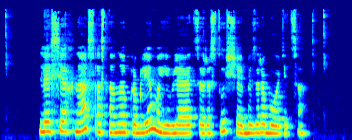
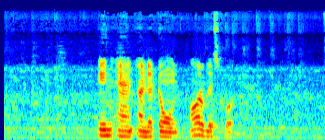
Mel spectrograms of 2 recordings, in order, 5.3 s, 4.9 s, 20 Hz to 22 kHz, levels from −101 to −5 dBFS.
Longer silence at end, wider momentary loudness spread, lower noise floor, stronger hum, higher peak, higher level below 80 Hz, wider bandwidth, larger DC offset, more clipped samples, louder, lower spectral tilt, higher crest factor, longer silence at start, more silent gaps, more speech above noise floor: second, 0.7 s vs 1.4 s; about the same, 15 LU vs 13 LU; first, -71 dBFS vs -48 dBFS; neither; second, -18 dBFS vs -2 dBFS; second, -80 dBFS vs -56 dBFS; about the same, 16.5 kHz vs 16 kHz; neither; neither; second, -31 LUFS vs -20 LUFS; second, -4.5 dB/octave vs -6.5 dB/octave; second, 14 dB vs 20 dB; second, 0.6 s vs 1.45 s; neither; first, 40 dB vs 28 dB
